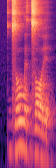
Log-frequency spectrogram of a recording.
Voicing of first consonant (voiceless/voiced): voiced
